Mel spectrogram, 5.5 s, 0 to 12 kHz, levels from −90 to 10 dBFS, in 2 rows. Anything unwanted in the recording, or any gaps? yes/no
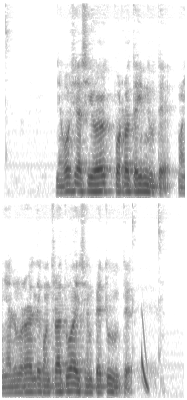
yes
